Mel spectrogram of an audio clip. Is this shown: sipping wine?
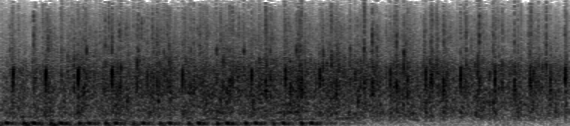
no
